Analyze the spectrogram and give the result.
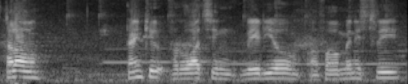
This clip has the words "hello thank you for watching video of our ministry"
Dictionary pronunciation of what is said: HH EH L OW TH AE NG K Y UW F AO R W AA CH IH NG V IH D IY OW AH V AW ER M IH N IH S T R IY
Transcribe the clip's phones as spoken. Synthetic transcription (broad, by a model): HH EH L OW T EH NG K Y UW F AO R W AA CH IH NG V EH D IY OW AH F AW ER M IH N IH S T R IY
